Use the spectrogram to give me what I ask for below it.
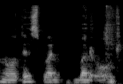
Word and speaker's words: Baroque: I would say I listen to this genre of music a lot, which is, I think it's pronounced Baroque. Baroque? – Mm-hmm. Yeah, yes. Baroque.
